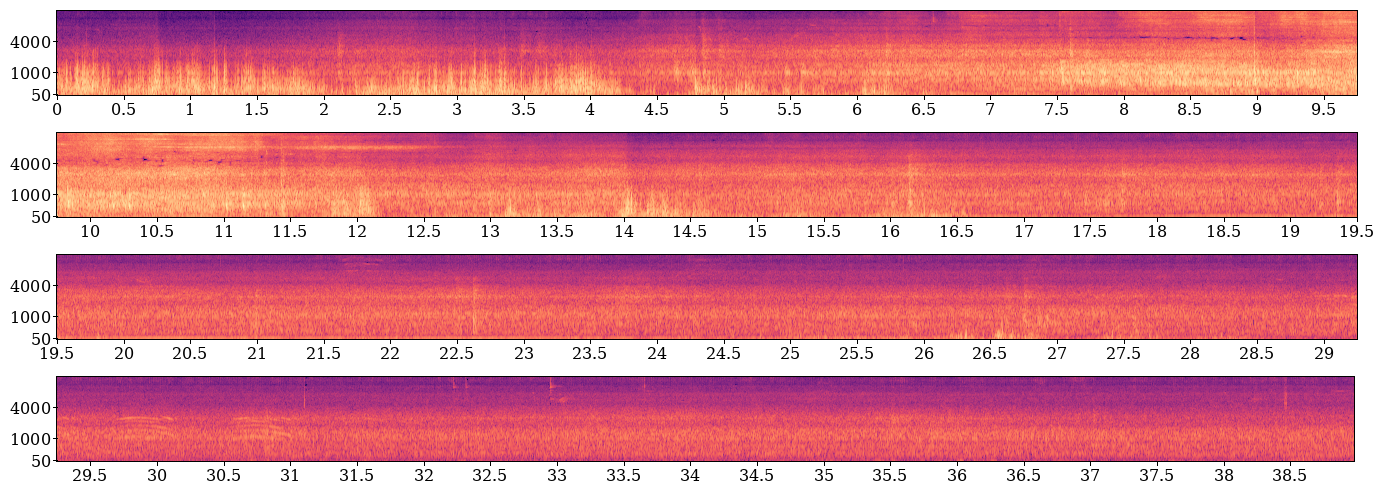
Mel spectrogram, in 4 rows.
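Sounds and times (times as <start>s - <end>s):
train wheels rushing on rail: 0.0s - 38.9s
clacks over rail joints: 3.2s - 13.2s, 15.9s - 16.6s, 17.4s - 19.8s, 20.8s - 21.3s, 22.4s - 22.9s, 25.8s - 27.8s
high-pitched wheel squeal: 8.1s - 12.6s.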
